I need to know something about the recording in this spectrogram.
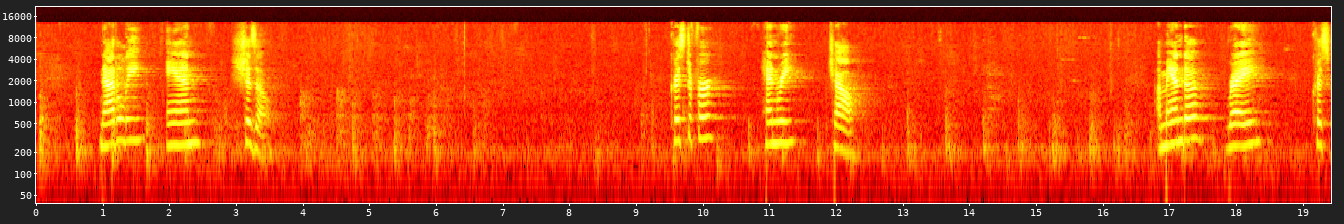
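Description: A woman reads out names through a loudspeaker in an echoing hall.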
